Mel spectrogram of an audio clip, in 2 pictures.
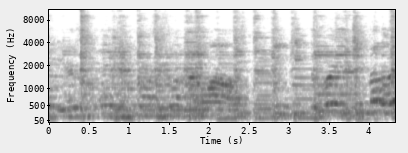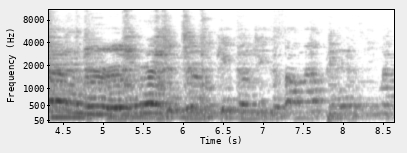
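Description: Acoustic guitar strummed in a steady rhythm, accompanying singing of a folk song's chorus; the singing swells about four to six seconds in.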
